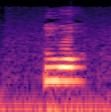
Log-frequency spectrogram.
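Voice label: "duo", Mandarin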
